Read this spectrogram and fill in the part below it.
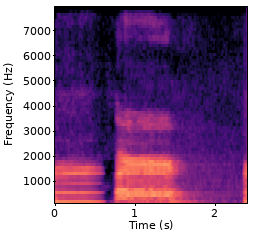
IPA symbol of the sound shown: r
